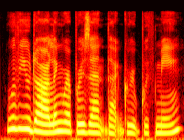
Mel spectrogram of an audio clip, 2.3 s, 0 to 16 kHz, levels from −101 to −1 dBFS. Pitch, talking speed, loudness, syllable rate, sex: 230 Hz, 210 wpm, -16 LUFS, 5.2 syllables/s, female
